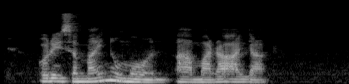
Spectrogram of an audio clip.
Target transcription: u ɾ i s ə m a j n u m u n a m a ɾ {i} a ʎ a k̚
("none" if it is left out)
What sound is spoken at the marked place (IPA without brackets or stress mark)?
a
